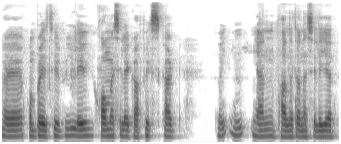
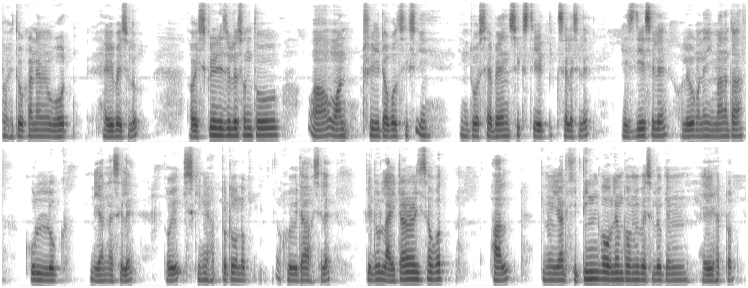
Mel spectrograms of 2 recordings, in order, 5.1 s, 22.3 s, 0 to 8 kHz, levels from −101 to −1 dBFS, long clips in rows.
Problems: constant background noise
